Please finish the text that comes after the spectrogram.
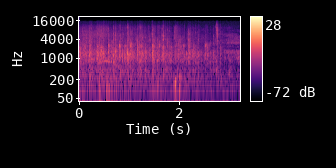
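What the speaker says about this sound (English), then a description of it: "please applause for that." Audience applause after a question at a Front Row event with Colman Domingo and the Sing Sing cast, a dense steady clapping from a crowd that holds for about three seconds before tapering, with a faint voice underneath.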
